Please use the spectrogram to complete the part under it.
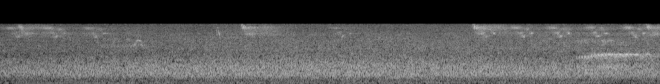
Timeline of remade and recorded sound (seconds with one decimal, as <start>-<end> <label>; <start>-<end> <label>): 0.0-1.8 remade; 1.8-4.1 recorded; 4.1-6.6 remade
